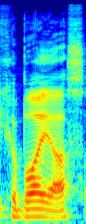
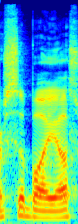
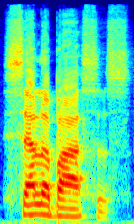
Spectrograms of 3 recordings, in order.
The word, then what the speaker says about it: Ceballos: paid professional pundit, say, instead of saying Arsenal have Danny Ceballos on the bench, or Ceballos, whichever way you want to pronounce it, he said Celebassis.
